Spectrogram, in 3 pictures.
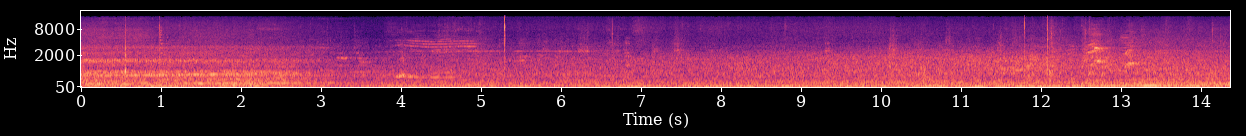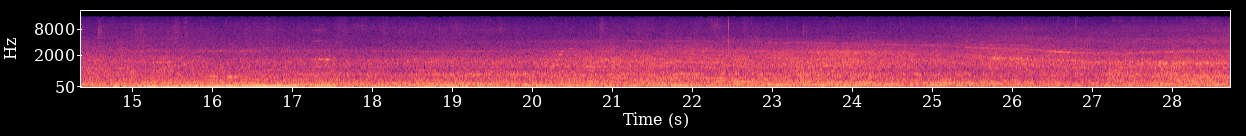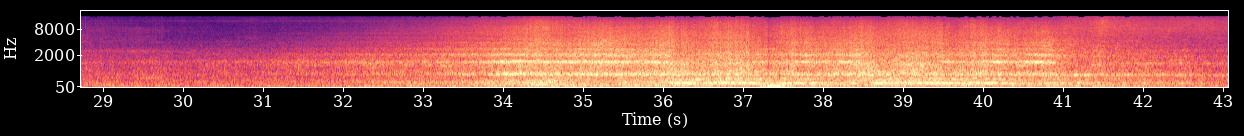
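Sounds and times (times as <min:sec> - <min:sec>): electric train whining: 0:00.0 - 0:03.2, 0:31.2 - 0:43.0.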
